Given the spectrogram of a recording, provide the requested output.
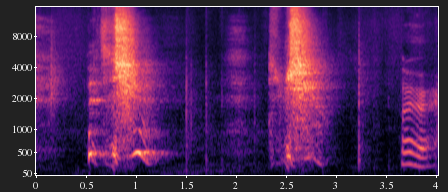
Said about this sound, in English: I'm gonna sneeze. Have a sneeze, love.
